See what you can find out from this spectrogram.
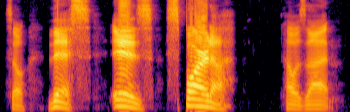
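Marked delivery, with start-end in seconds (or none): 0.2-2.9 mock-aggressive shout, put-on aggressive accent, louder. Speaker lays down a This Is Sparta for the other to better, mock-aggressive shout. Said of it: "I was trying to go very aggressive there".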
